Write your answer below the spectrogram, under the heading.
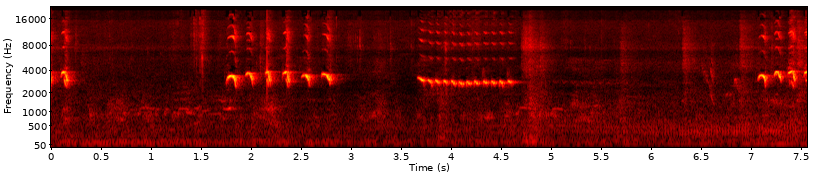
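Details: Eight-year-old caged blue-winged leafbird (cucak ijo mini) making strange sounds: quick bursts of five or six sharp chirps, then a fast buzzy rattle.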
